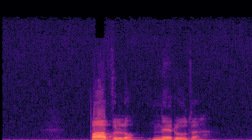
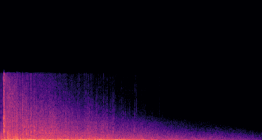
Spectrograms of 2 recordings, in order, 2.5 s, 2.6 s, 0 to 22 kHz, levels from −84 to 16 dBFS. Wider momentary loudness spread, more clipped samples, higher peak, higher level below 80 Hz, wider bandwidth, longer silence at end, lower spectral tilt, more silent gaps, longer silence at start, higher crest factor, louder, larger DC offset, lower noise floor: second, 11 LU vs 22 LU; neither; about the same, -2 dBFS vs 0 dBFS; second, -36 dBFS vs -14 dBFS; first, 19.5 kHz vs 10.5 kHz; second, 0.45 s vs 0.6 s; about the same, -7 dB/octave vs -6 dB/octave; neither; first, 0.9 s vs 0 s; about the same, 16 dB vs 12 dB; about the same, -17 LUFS vs -17 LUFS; neither; about the same, -47 dBFS vs -46 dBFS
